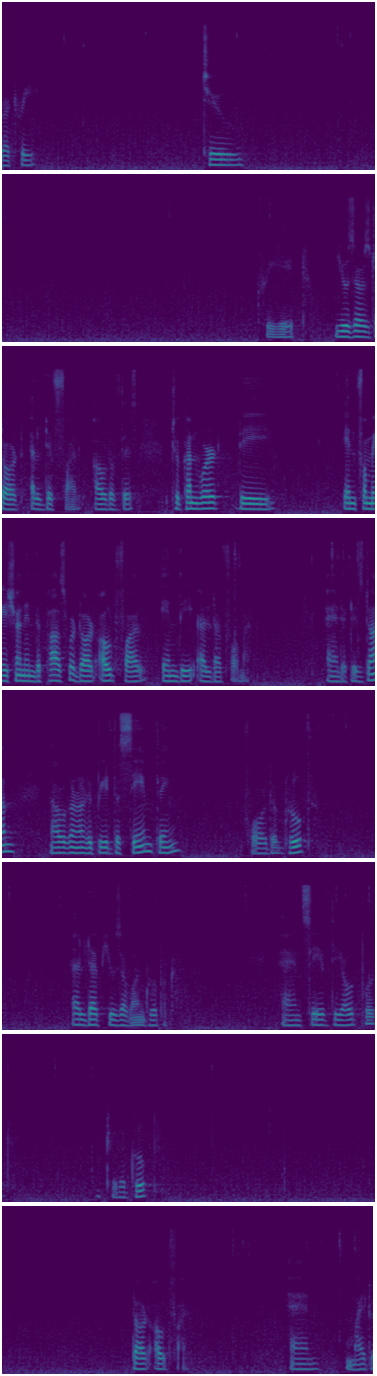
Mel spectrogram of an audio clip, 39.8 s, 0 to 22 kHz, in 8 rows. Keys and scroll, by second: 11.4 Up, 16.4 Right, 30.0 Tab, 31.0 Tab, 35.0 Tab.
